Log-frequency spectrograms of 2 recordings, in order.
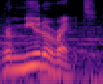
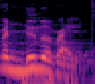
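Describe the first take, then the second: First: The m sound comes before the n sound. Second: The n sound comes before the m sound. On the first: The speaker calls it right. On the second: The speaker calls it wrong.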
